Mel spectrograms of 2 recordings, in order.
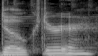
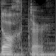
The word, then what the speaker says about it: daughter: Wait, so daughter would have been pronounced dokter? Daughter was most likely pronounced something more like Tochter. We know that because other languages related to ours have words like German's Tochter.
